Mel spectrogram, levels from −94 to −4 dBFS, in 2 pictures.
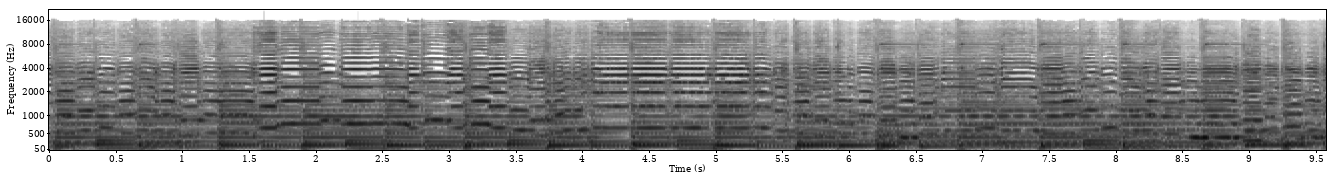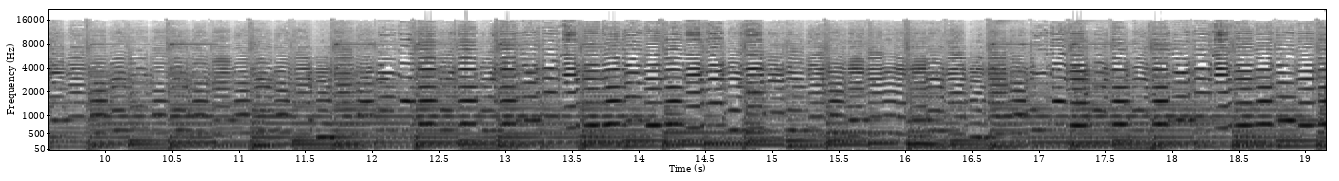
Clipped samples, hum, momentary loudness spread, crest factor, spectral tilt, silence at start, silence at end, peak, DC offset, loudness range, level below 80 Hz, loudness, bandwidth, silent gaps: under 0.1%; none; 7 LU; 14 dB; -3.5 dB/octave; 0 s; 0 s; 0 dBFS; under 0.1%; 5 LU; -46 dBFS; -12 LUFS; 17 kHz; none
